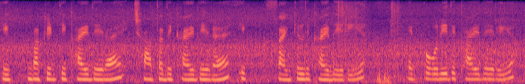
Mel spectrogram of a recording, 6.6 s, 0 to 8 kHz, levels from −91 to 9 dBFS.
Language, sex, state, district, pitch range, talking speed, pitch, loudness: Hindi, male, Bihar, Sitamarhi, 180-195 Hz, 220 wpm, 185 Hz, -16 LUFS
